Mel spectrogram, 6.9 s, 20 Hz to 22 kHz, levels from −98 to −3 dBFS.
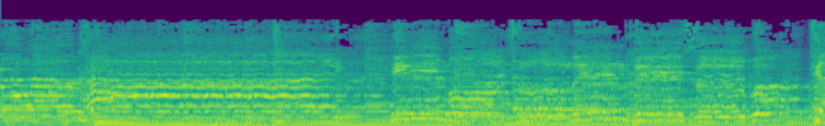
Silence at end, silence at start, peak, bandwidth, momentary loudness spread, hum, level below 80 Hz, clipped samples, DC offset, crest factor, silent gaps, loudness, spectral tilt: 0 s; 0 s; -2 dBFS; 11.5 kHz; 3 LU; none; -24 dBFS; under 0.1%; under 0.1%; 10 dB; none; -13 LUFS; -5.5 dB/octave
